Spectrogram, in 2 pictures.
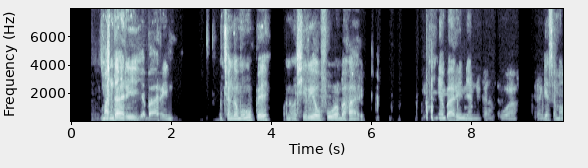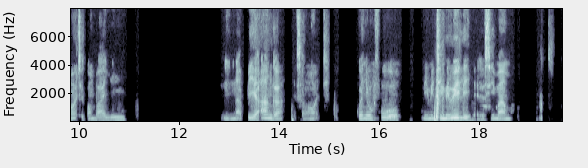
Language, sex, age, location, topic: Swahili, male, 18-24, Mombasa, government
